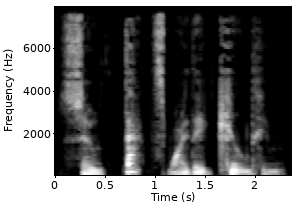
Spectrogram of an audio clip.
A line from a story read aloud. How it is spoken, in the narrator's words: she said quietly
